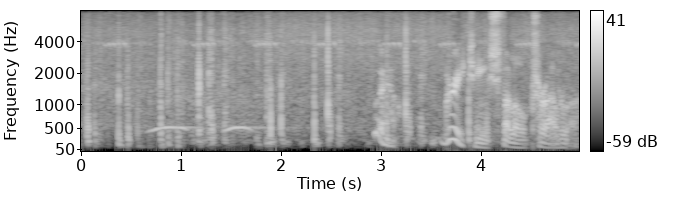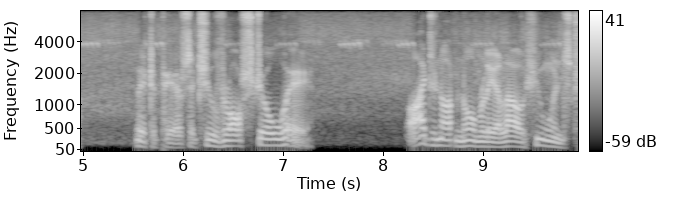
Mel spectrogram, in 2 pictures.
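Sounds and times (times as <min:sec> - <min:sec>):
centaur's hooves clip-clopping on a hard surface: 0:00.0 - 0:04.6
speech: 0:03.0 - 0:07.4, 0:08.2 - 0:09.9.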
